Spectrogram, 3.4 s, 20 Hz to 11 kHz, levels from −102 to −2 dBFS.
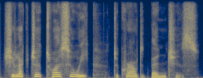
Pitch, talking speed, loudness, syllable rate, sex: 215 Hz, 140 wpm, -19 LUFS, 4.3 syllables/s, female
